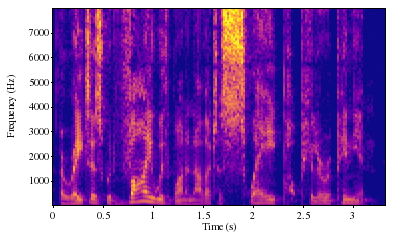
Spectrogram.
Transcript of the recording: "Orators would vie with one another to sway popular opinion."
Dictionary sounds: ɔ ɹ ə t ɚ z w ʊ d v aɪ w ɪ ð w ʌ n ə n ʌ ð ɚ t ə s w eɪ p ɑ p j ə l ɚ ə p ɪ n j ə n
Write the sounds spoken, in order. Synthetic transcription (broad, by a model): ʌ ɹ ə t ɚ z w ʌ d v aɪ w ɪ ð w ʌ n ə n ʌ ð ɚ t ə s w eɪ p ɑ p j l ɚ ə p ɪ n j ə n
